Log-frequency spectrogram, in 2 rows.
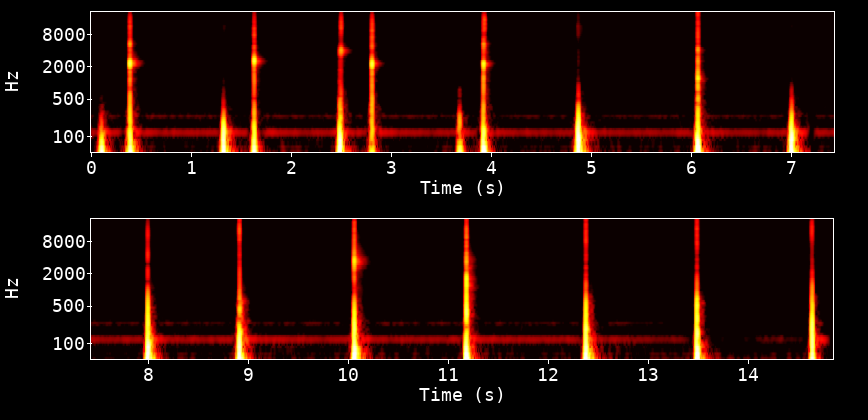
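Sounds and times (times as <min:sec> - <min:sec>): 
finger flicks: 0:00.1 - 0:00.6, 0:01.3 - 0:01.8, 0:02.5 - 0:03.0, 0:03.7 - 0:04.1, 0:06.0 - 0:06.3, 0:08.0 - 0:08.2, 0:08.9 - 0:09.1, 0:10.0 - 0:10.3, 0:11.2 - 0:11.4, 0:12.4 - 0:12.6.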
